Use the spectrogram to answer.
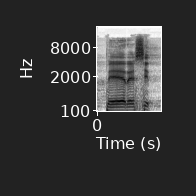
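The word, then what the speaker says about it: בראשית: Beresit, ya, bet, res, alef, shin, yotau. Membacanya beresit.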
